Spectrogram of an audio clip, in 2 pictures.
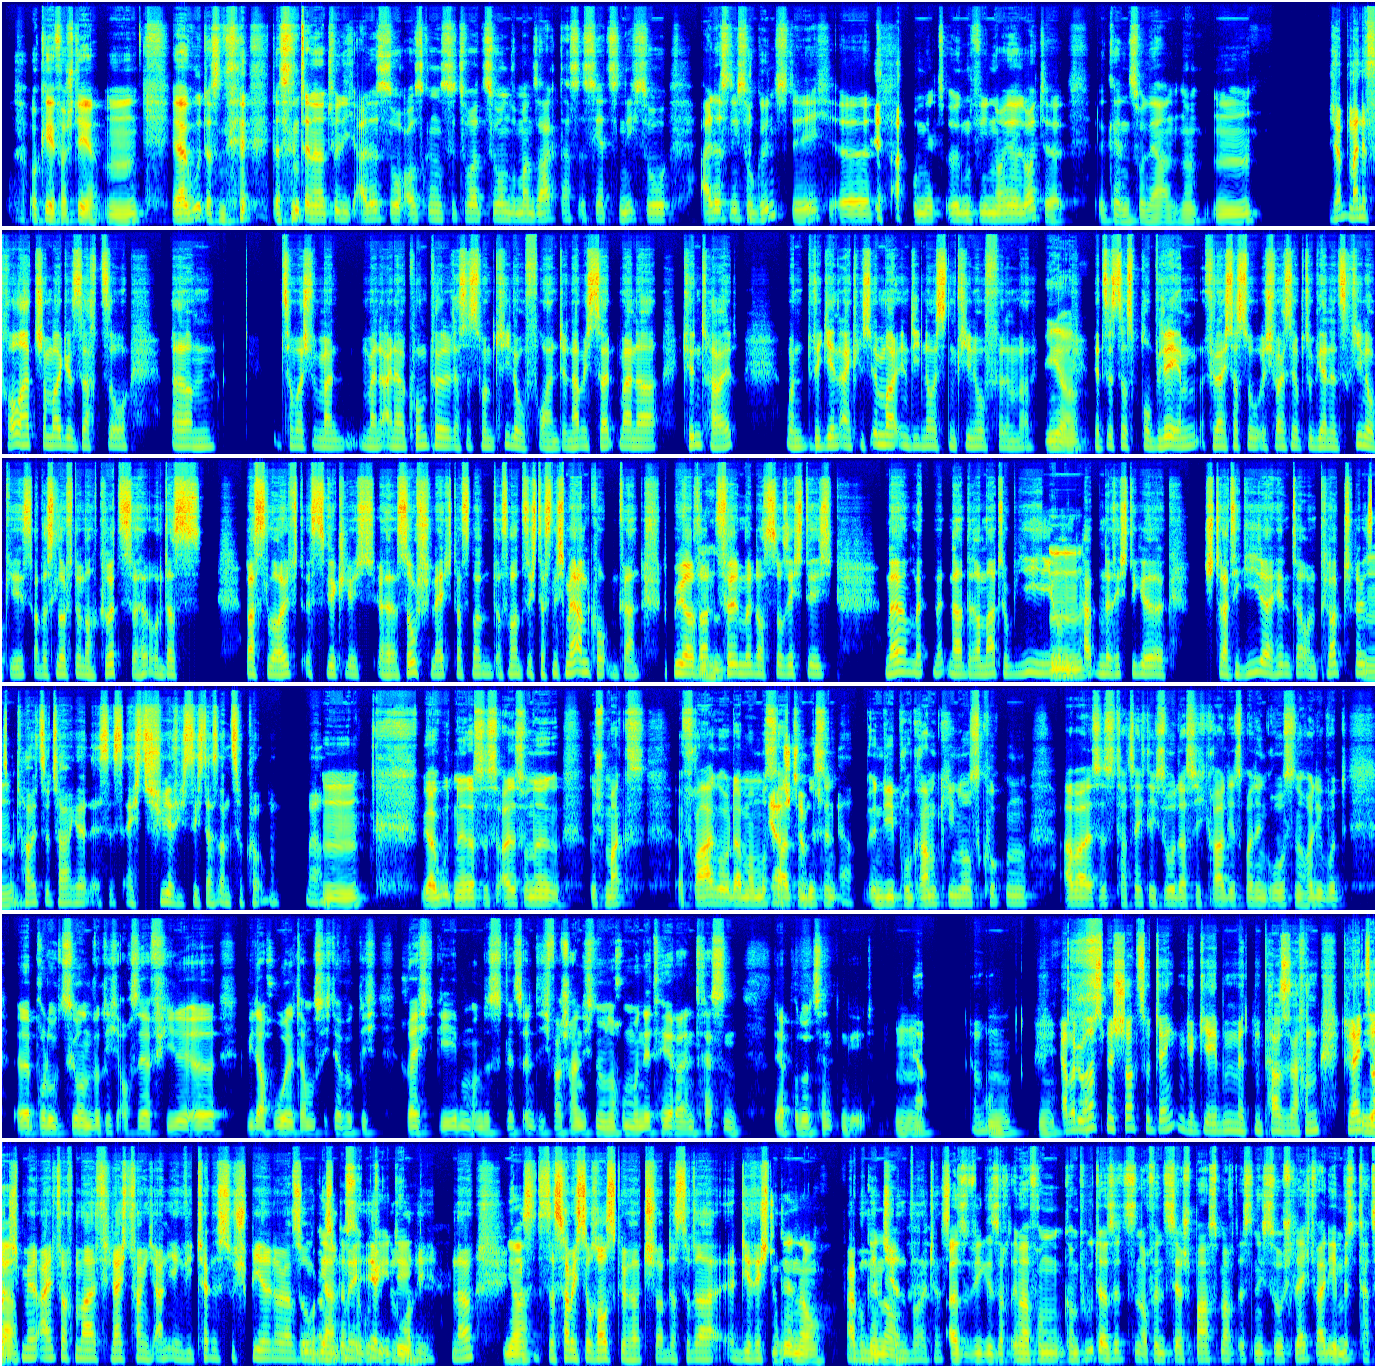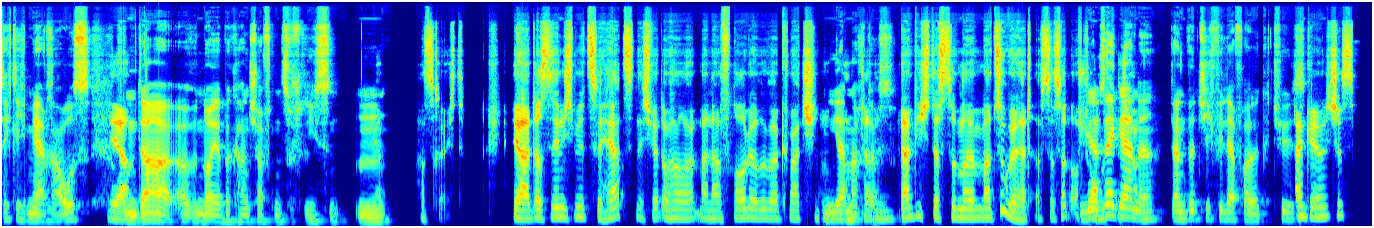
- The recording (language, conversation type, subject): German, advice, Warum fällt es mir schwer, in einer neuen Stadt Freunde zu finden?
- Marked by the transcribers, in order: chuckle; laughing while speaking: "sind"; giggle; laughing while speaking: "Ja"; other background noise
